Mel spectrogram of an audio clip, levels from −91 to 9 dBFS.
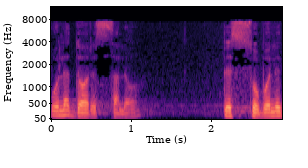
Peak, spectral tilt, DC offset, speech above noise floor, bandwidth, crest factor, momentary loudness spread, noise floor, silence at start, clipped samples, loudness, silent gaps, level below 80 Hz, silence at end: -2 dBFS; -6 dB/octave; under 0.1%; 39 dB; 7.8 kHz; 18 dB; 12 LU; -58 dBFS; 0 s; under 0.1%; -21 LUFS; none; -68 dBFS; 0 s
